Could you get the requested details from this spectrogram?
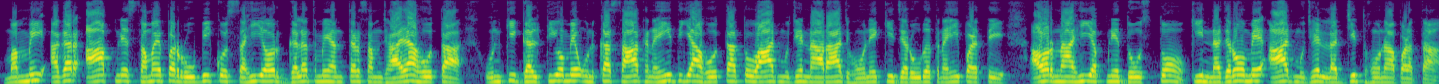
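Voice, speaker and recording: A stern young brother, as a man reads him aloud, scolding his sister in an earnest voice. The voice sits high for a man. It is a storybook character in a Hindi audio tale. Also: fairly even intonation, normal speed, hardly any pauses, fairly bright tone. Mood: angry. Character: young adult brother, stern but patient.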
